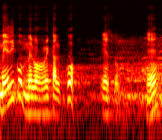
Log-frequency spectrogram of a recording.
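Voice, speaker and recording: Over noticeable background noise, a man talks at a fairly slow pace with very wide pitch swings. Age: 60s. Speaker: emigrant interviewee. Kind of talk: interview.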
